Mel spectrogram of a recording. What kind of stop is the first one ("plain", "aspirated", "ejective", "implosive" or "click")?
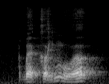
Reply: implosive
